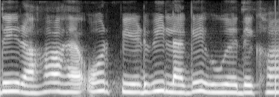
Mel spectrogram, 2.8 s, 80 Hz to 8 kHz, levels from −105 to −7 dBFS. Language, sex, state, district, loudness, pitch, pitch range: Hindi, female, Chhattisgarh, Jashpur, -14 LUFS, 240 Hz, 230-260 Hz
